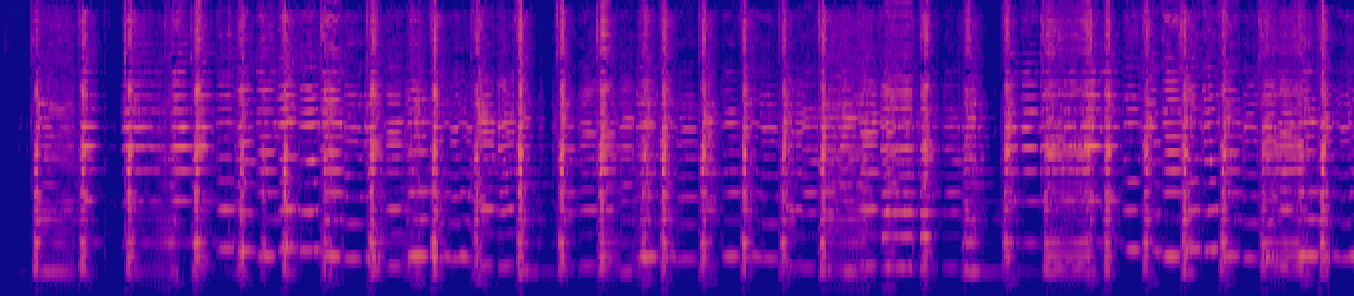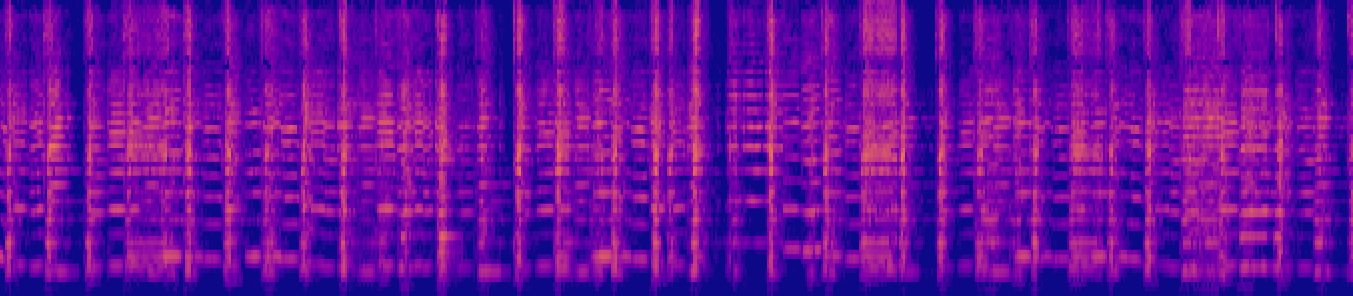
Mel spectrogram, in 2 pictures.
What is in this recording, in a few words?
Gankino horo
